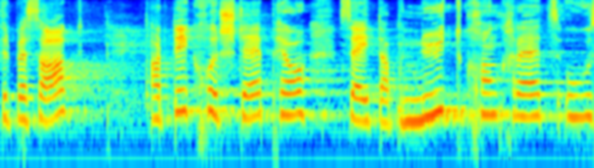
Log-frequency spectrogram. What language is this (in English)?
Swiss German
